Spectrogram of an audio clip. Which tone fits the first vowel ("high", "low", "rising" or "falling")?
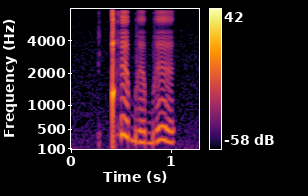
falling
